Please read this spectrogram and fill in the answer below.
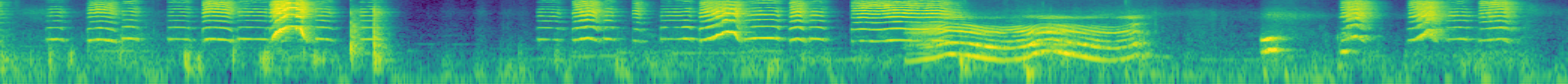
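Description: Squeaky dog toys squeezed over and over, giving runs of short, high squeaks with a brief pause about three seconds in. A longer, wavering squeal sounds a little past the middle.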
